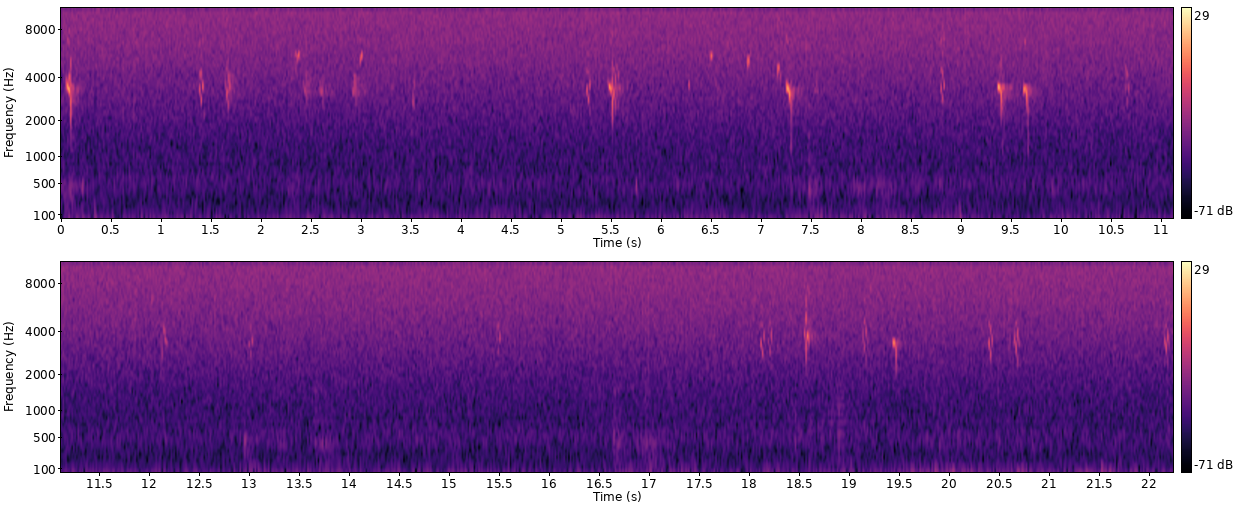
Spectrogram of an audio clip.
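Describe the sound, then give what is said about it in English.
Scattered short, high chirps from wild birds sound over a steady low hiss, coming in brief irregular bursts throughout with no one talking. “Wild birds at I don't know which one.”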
